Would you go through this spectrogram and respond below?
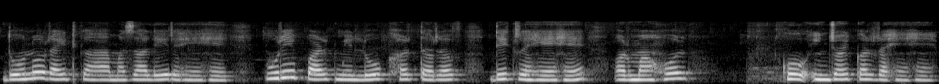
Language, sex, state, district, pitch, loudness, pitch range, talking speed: Hindi, female, Sikkim, Gangtok, 225 Hz, -16 LUFS, 210-235 Hz, 145 wpm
